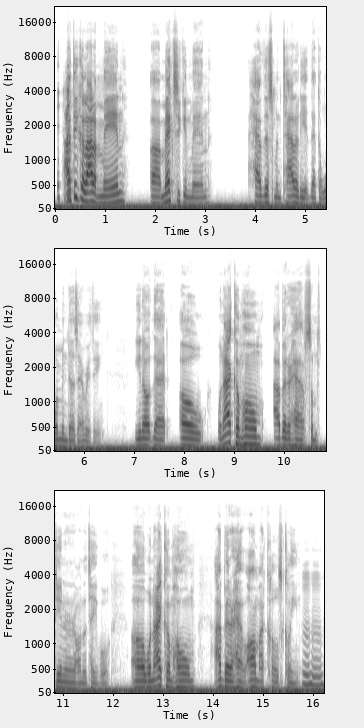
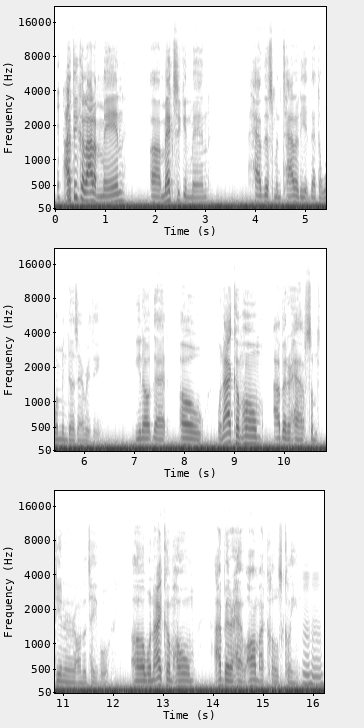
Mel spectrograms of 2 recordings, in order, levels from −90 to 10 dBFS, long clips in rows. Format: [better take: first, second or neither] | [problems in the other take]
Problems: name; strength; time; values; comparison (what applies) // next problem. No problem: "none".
first | low rumble; loud; throughout; 4 dB below the speech; faint in the first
